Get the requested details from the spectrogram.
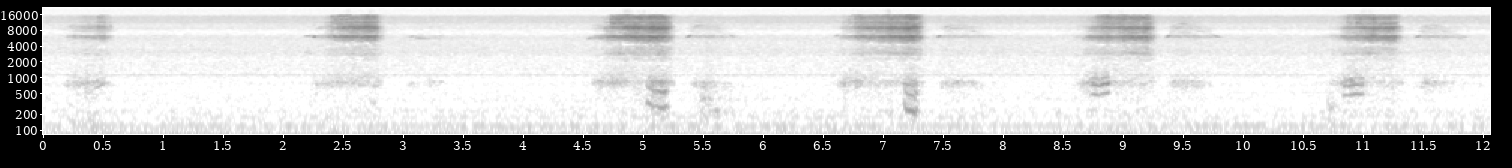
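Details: Puppy snoring: faint, soft snuffling snores repeating about every two seconds under a steady low room hum.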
